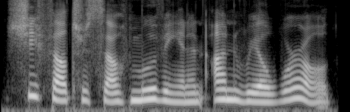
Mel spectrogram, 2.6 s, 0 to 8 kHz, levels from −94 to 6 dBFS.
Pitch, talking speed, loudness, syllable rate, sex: 210 Hz, 185 wpm, -19 LUFS, 4.6 syllables/s, female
